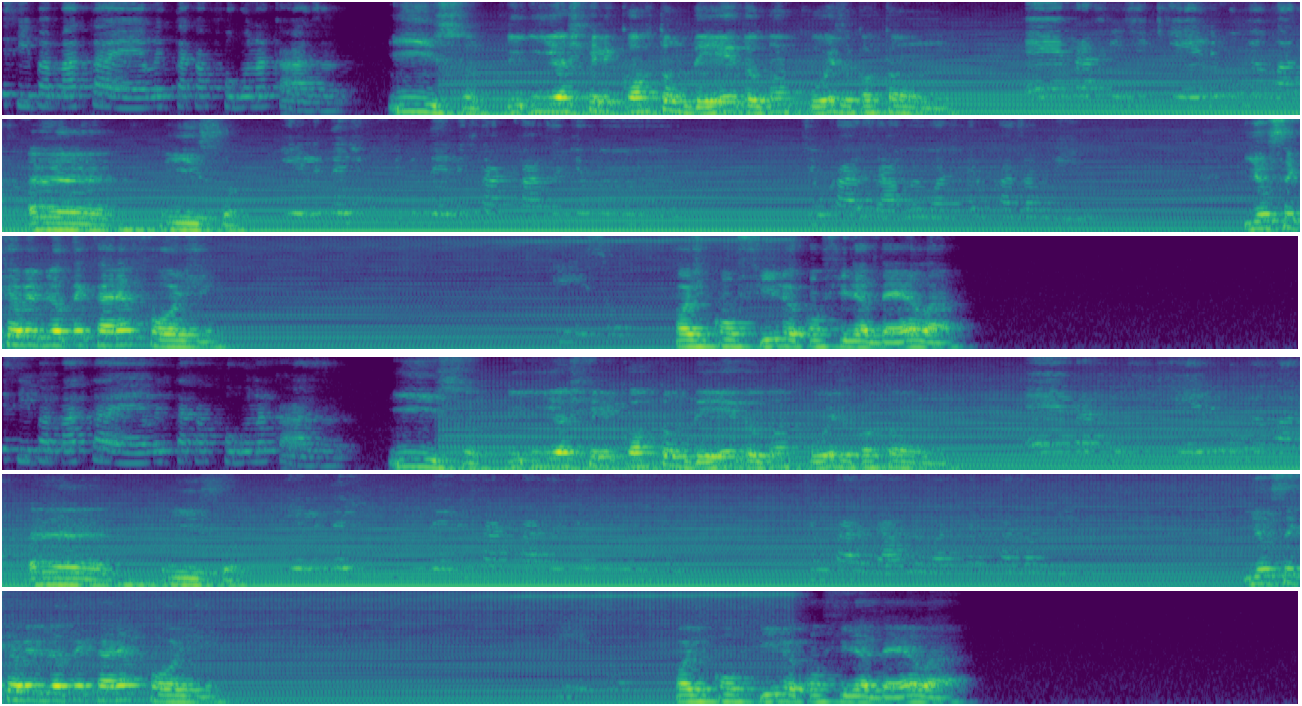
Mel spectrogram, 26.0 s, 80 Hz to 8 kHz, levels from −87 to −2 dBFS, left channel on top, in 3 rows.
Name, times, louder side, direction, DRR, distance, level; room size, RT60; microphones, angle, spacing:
voice 1, 0.0-2.3 6.8-9.3 10.5-13.2 13.9-15.9 21.0-21.5, left 2 dB, 25° left, 6.7 m, -38 dB
voice 2, 2.6-6.4 8.8-10.3 16.9-18.8 21.8-23.7, left 1 dB, 50° left, 1.9 m, -22 dB
sound 1, 2.9-22.6, equal, 55° right, 5.1 m, -33 dB
19.5 x 10.5 x 4.7 m
head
